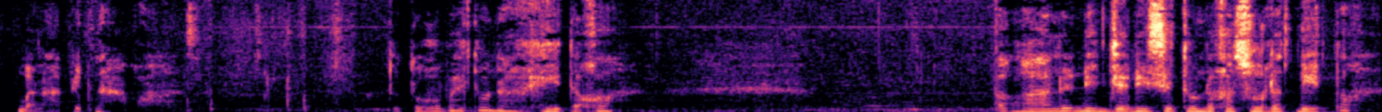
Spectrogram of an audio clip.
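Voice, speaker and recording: An earnest but suspicious husband in a Filipino radio drama. His voice sits at a middle pitch. The recording carries a little noise. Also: fairly bright tone.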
